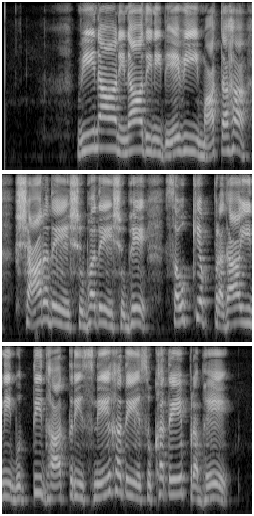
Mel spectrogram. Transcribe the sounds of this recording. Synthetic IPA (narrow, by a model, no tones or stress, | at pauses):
ʋiːnaːninaːd̪inid̪eːʋiːmaːt̪ɐɦɐ̆ʃaːɾɐd̪eːʃubʱɐd̪eːʃubʱeːsɐwkʰjɐpɾɐd̪ʱaːjinibud̪ʱːid̪ʱaːt̪ɾisneːɦɐt̪eːsukʰɐt̪eːpɾɐbʱeː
